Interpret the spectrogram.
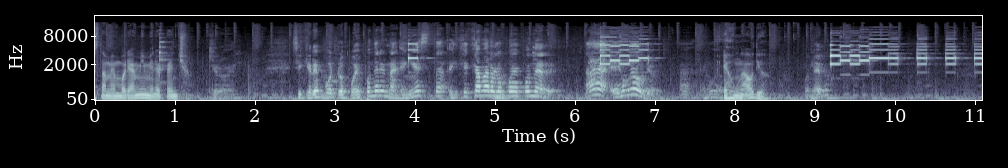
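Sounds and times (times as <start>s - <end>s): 
speech: 0.0s - 9.4s
Nokia mobile phone ringtone melody: 3.9s - 4.3s, 6.2s - 7.1s, 9.2s - 11.0s.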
